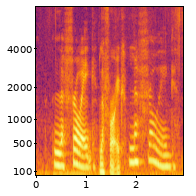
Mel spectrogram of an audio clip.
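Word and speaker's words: Laphroaig: Lafargue. Like a sort of very fancy French frog.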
